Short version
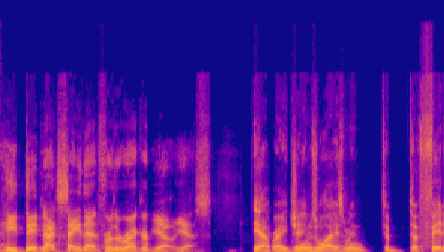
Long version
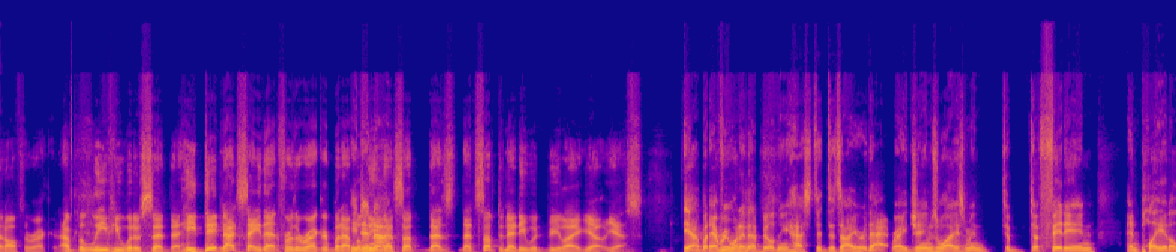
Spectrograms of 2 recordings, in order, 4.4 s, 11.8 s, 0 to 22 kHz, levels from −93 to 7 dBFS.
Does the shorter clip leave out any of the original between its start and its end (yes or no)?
yes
